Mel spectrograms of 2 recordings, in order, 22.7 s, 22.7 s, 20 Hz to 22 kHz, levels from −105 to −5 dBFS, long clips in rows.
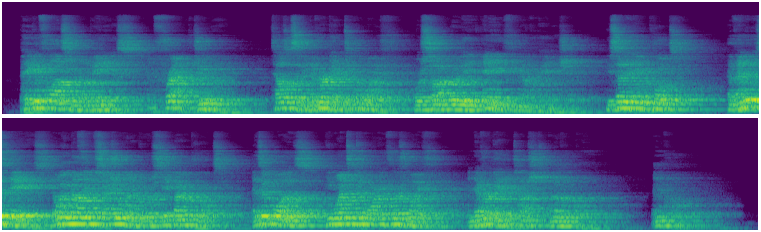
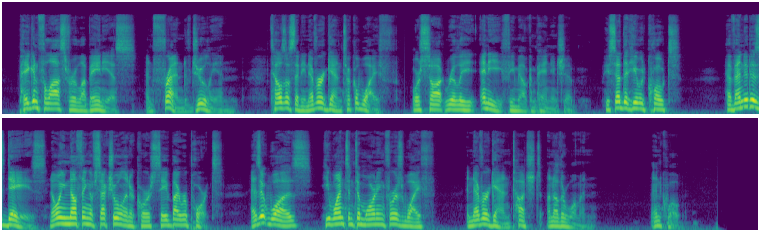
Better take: second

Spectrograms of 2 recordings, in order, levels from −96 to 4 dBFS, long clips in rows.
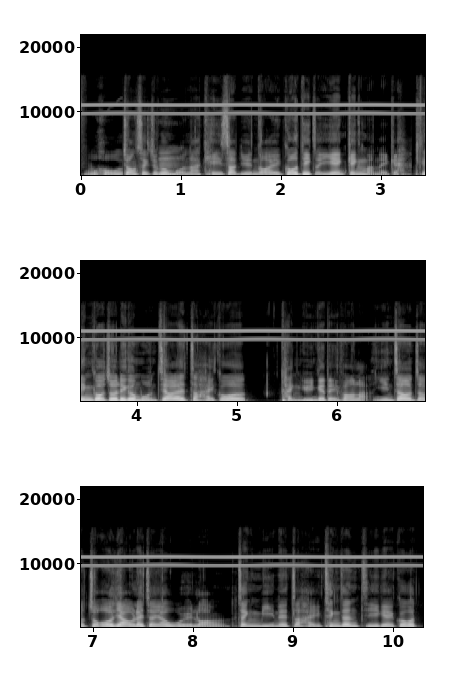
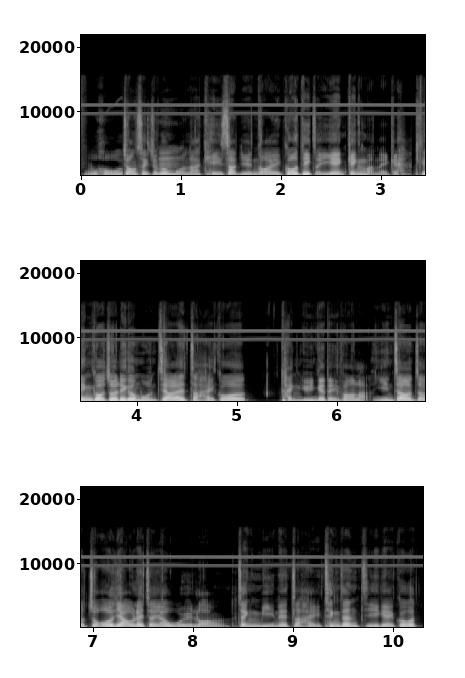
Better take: second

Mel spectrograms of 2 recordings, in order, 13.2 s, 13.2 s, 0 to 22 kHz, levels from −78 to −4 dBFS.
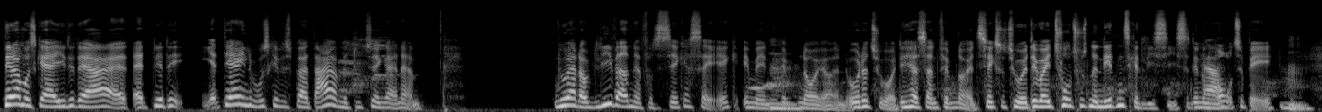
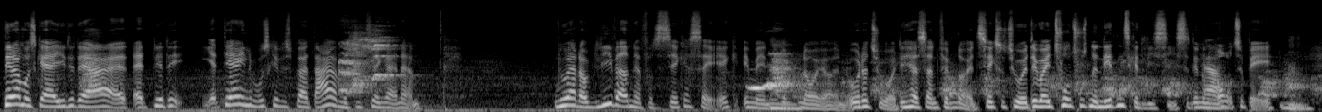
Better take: first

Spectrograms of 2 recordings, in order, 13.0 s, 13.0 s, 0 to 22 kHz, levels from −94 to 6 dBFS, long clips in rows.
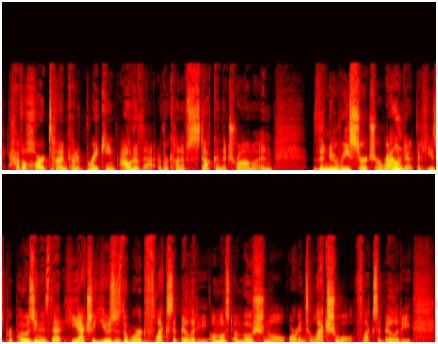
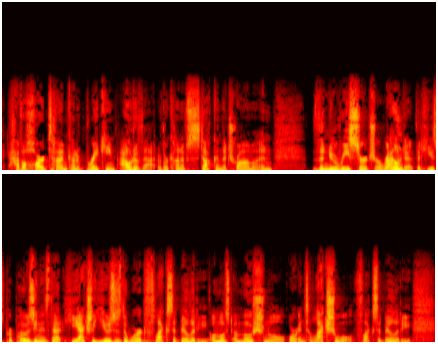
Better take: first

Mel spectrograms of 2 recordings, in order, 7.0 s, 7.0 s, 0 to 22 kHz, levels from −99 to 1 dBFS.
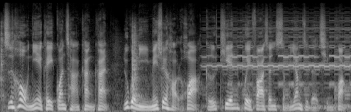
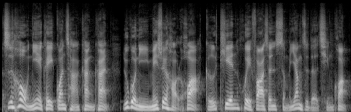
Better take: second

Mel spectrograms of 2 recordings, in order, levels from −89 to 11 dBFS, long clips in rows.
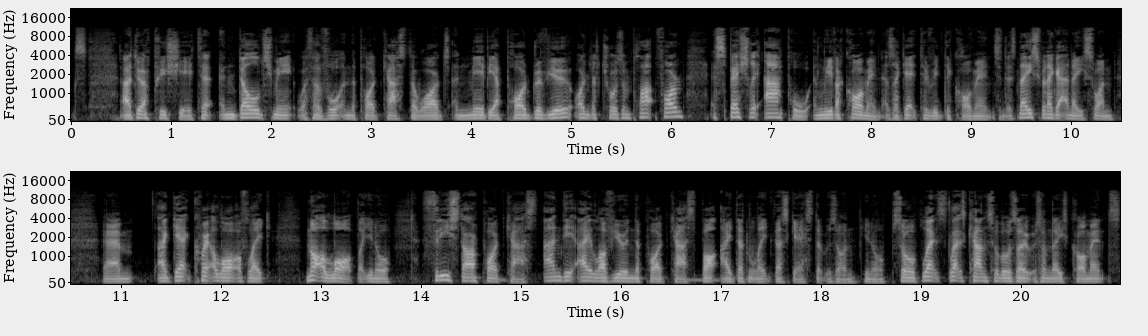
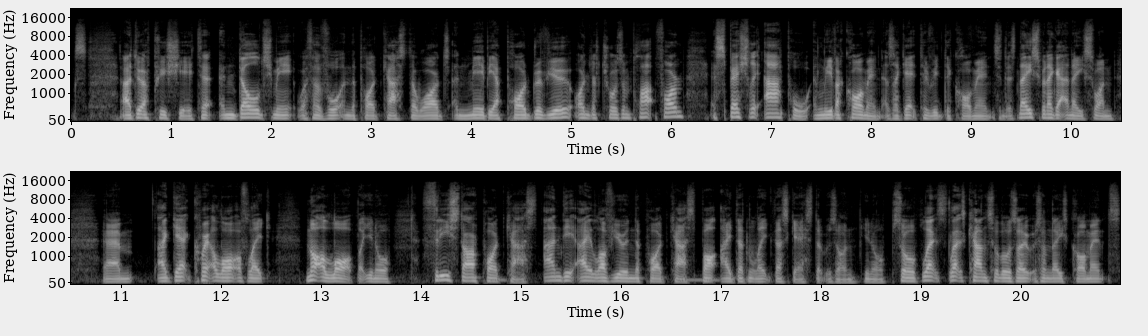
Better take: second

